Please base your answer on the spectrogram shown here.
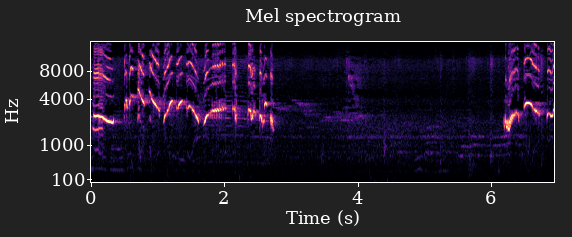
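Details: Oriental magpie-robin kept caged by its owner, singing as a tutor recording for other birds; rapid looping whistled phrases sliding up and down for about three seconds, a quiet pause, then the varied whistles resume.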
